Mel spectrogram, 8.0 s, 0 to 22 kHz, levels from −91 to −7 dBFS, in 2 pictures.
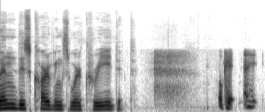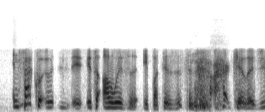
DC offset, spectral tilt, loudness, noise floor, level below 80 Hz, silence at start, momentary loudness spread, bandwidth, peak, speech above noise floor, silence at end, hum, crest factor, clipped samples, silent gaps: under 0.1%; -7 dB/octave; -22 LUFS; -51 dBFS; -62 dBFS; 0 s; 15 LU; 14 kHz; -2 dBFS; 30 dB; 0 s; none; 18 dB; under 0.1%; none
